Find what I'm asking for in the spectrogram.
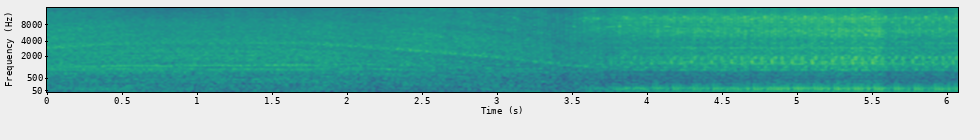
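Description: A John Deere tractor engine in Farming Simulator 25 idles with a steady, even hum, then swells louder and deeper about halfway through as the revs climb and hold.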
